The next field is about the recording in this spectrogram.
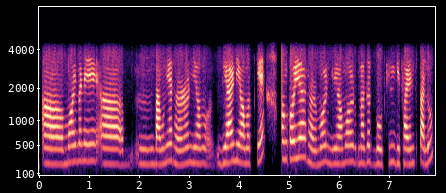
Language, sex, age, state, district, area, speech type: Assamese, female, 18-30, Assam, Nalbari, rural, conversation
